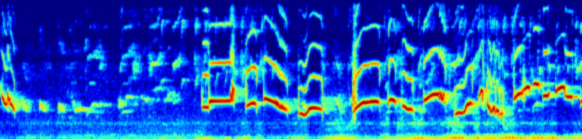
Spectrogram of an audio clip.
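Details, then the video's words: Oriental magpie-robin lure song meant to provoke fighting: starts with quiet descending whistles, then loud clear whistled notes, arched slurs and scratchy chips in a rapid sequence; low hum in background. "Pancingan Burung Kacer Poci agar Cepat EMOSI, GACOR ON KONSLET"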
